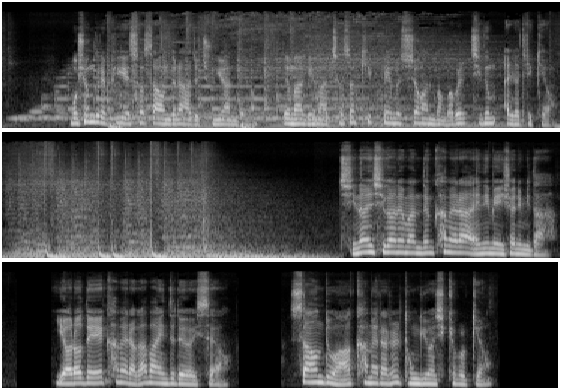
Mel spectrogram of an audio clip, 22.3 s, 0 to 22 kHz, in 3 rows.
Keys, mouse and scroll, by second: 14.6 space, 22.0 space.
